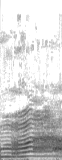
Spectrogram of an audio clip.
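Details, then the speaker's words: A baby boy cries with a brief, high, tense wail that rises and holds steady while his brother tries to pick him up and comfort him; infant crying. "কি হয়েছে বাবা? রেজওয়ান, তোমার ভাই কান্না করতেছে কেন?"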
